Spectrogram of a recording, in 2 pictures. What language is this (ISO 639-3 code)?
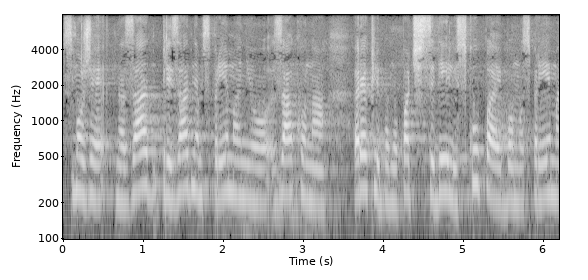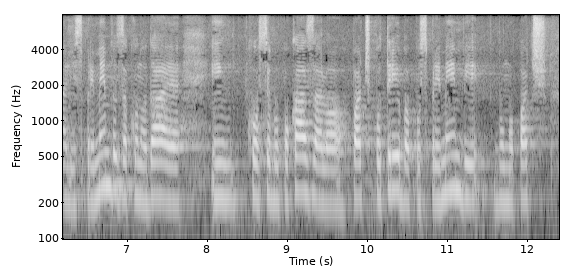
slv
